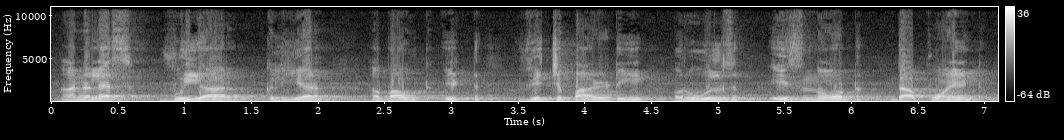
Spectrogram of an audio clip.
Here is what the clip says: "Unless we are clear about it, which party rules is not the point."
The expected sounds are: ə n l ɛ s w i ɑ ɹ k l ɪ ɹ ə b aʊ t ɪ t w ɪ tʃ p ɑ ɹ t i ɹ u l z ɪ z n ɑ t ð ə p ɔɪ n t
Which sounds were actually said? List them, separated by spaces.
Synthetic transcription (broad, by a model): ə n l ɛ s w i ɑ ɹ k l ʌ ɹ ə b aʊ t ɪ t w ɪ tʃ p ɑ ɹ t i ɹ u l z ɪ z n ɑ t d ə p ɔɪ n t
